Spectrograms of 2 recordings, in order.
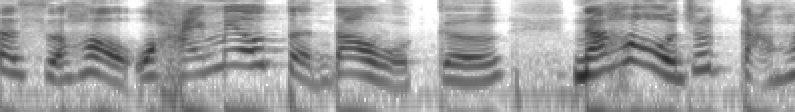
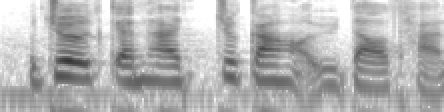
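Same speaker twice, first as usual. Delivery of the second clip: normal talking voice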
